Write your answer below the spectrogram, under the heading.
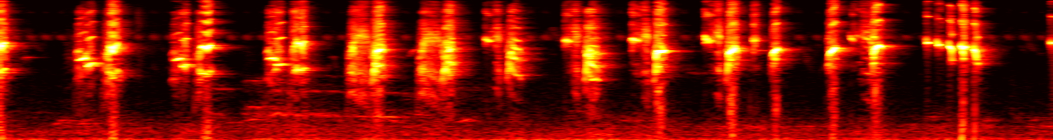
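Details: Energetic long-tailed shrike song full of varied phrases, recorded to make other shrikes join in: a rapid run of scratchy, chattering high notes and short twittering bursts, almost continuous, with faint low rumble beneath.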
